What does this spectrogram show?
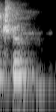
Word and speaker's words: truth: It's general truth. It's a generalization. Truth. ¿No? Se pronuncia así. Truth. True. Esta es la misma que usas cuando pronuncias esto. Think.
